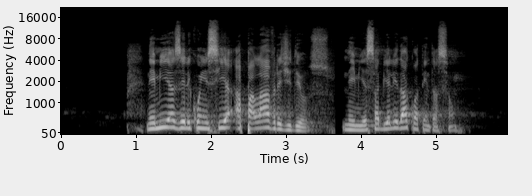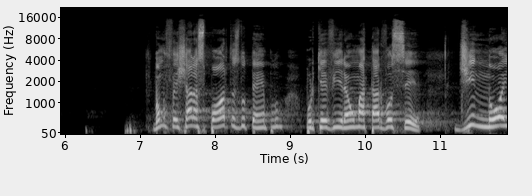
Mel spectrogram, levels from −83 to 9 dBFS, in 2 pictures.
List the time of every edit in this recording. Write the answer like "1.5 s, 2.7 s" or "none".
3.6 s, 7.1 s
